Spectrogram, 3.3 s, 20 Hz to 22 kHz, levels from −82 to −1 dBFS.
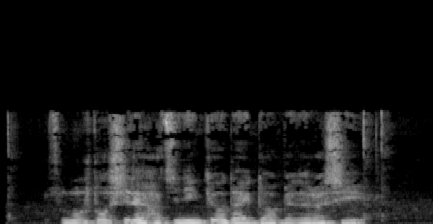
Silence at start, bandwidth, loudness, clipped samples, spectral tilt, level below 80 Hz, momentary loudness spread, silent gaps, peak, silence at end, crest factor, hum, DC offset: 0.35 s; 11.5 kHz; -24 LUFS; under 0.1%; -4.5 dB/octave; -64 dBFS; 9 LU; none; -10 dBFS; 0.35 s; 16 dB; none; under 0.1%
